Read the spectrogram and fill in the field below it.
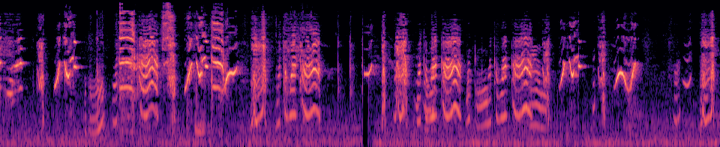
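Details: Ring-necked parakeet talking in a steady stream of short, high, warbling syllables, each with sharply wavering pitch, broken by brief squawks and clicks. The bursts run almost continuously for twelve seconds, with a single short pause midway.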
